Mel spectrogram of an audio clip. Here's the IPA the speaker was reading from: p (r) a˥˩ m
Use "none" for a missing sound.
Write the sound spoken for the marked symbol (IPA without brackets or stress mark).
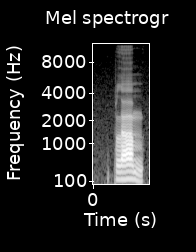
l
